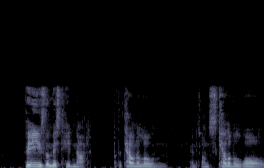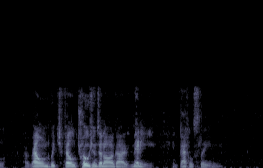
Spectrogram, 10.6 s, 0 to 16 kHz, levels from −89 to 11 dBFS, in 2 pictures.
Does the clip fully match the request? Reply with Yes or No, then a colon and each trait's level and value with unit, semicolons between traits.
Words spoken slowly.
Yes: slow, 130 wpm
